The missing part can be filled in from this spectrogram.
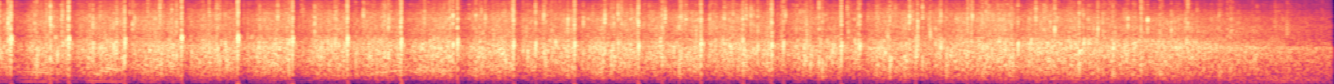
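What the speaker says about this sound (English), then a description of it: "Just give us a round of applause" Loud, dense applause from a conference audience thanking the organising committee, with sharp individual claps standing out in a continuous roar that tapers off toward the end.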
